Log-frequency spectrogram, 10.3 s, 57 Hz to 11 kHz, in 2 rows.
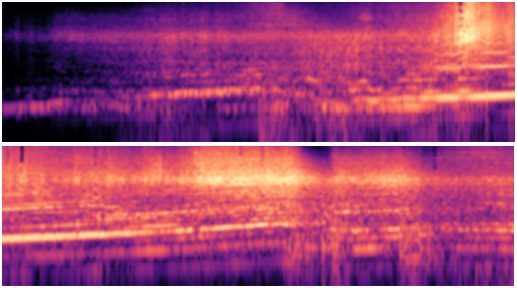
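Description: Lamborghini Aventador's V12 accelerating hard, its note climbing steadily in pitch for several seconds with a short dip about three seconds in. About eight seconds in the pitch drops sharply and the engine runs on at lower revs.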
